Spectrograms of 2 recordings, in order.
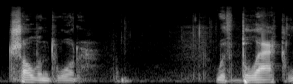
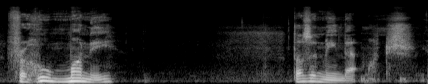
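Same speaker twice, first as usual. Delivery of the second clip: usual speaking voice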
